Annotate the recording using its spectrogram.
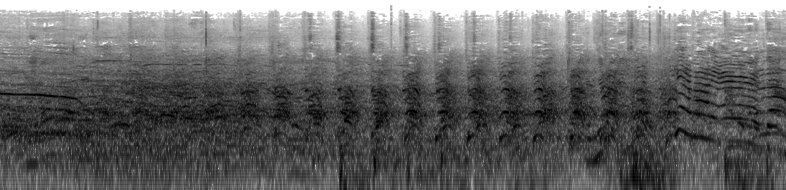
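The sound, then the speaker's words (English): A large crowd at a Trump rally shouts in loud, rhythmic unison, drowning out a lone protester yelling for gun control, with dense overlapping voices and chanting bursts throughout. “It's not long before we hear a protester yell for gun control. So I'm on TV. The crowd quickly shouts him down.”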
